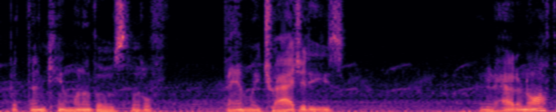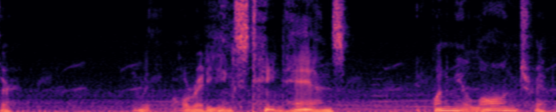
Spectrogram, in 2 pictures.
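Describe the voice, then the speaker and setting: An actor playing a dazed, self-loathing young man in an audio drama, rambling in a woozy, drawn-out way. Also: lowish voice, background noise, close to an everyday voice.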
